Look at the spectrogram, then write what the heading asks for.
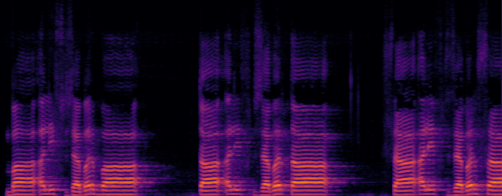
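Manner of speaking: slow, drawn-out spelling chant; measured Qur'an-school recitation; Qaida recitation. Shown as a demonstration. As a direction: recite each letter slowly for the class. Recites the Qaida line slowly.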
